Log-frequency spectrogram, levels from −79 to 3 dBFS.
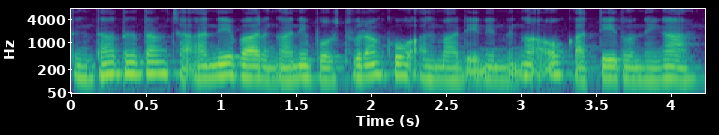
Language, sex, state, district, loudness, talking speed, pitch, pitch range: Garo, male, Meghalaya, West Garo Hills, -19 LUFS, 140 wpm, 125 Hz, 115-145 Hz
